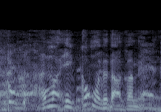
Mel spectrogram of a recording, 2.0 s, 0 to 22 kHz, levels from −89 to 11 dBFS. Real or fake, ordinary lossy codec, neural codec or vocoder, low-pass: fake; MP3, 64 kbps; codec, 16 kHz, 4 kbps, FreqCodec, larger model; 7.2 kHz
